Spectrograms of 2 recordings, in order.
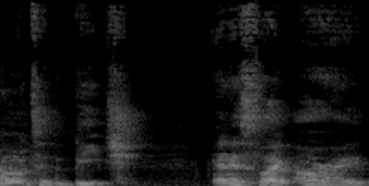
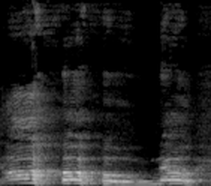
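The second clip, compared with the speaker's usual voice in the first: much louder, higher, stunned; loud stunned fan reaction; shocked exclamation; 8 semitones higher, 11 dB louder than usual. Real, not acted. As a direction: cry it out at the screen.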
